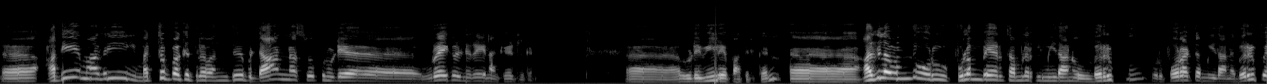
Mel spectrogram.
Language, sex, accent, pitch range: Tamil, male, native, 145-210 Hz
